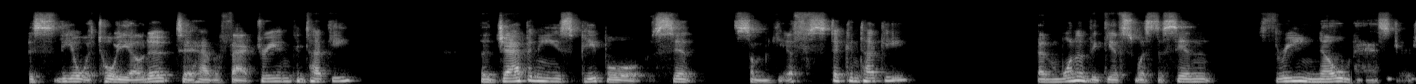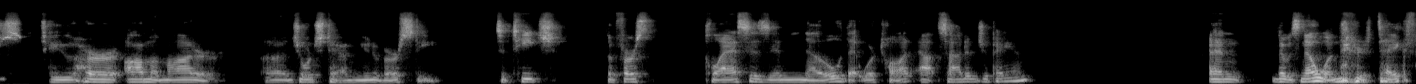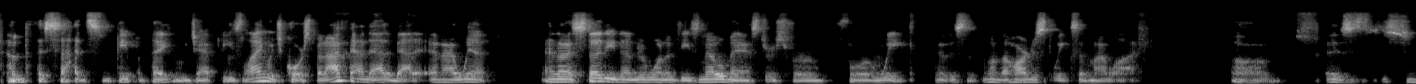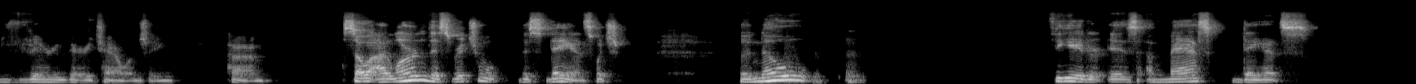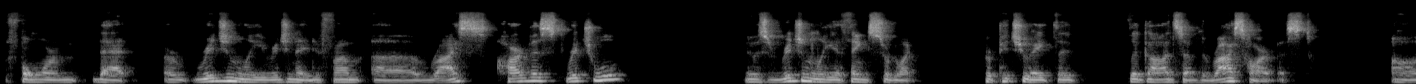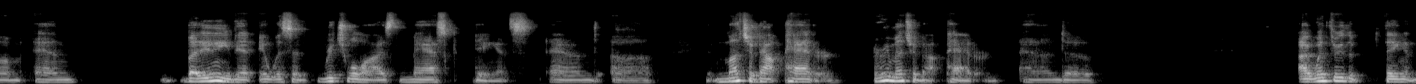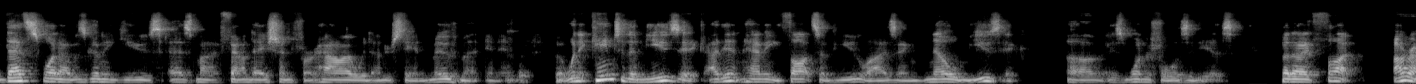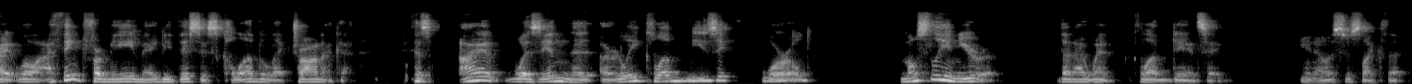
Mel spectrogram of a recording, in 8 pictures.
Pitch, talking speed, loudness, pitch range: 125 Hz, 135 wpm, -22 LUFS, 105-165 Hz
